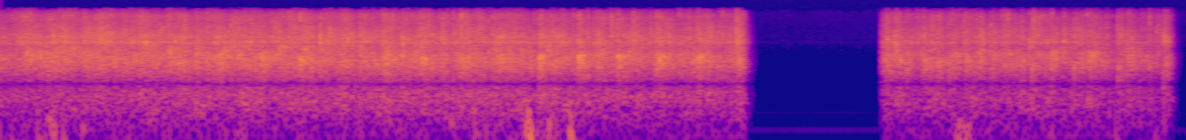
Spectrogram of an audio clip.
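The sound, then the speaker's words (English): Dense, steady audience applause welcoming a bishop as speaker, a continuous wash of clapping that cuts out abruptly for a moment and then resumes. “So would you put your hands together, kindly welcome our good friend, Bishop Darrell Harris.”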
